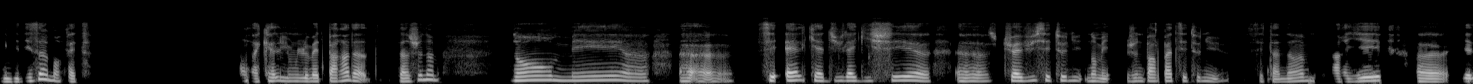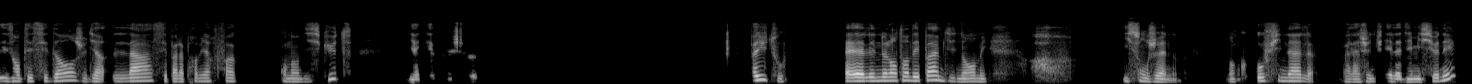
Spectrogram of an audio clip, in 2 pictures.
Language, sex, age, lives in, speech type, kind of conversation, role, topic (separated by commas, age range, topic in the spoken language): French, female, 45-49, France, conversation, podcast, guest, Peux-tu raconter un moment où tu as dit non pour te protéger ?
